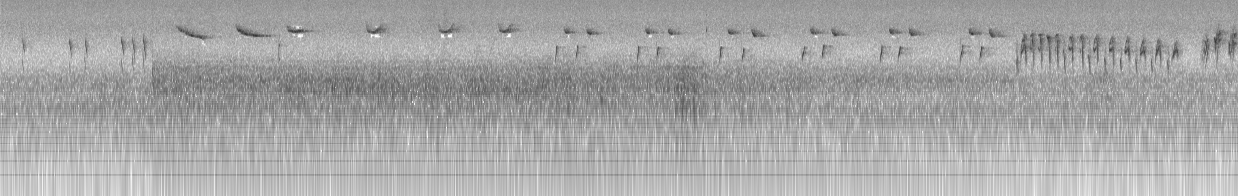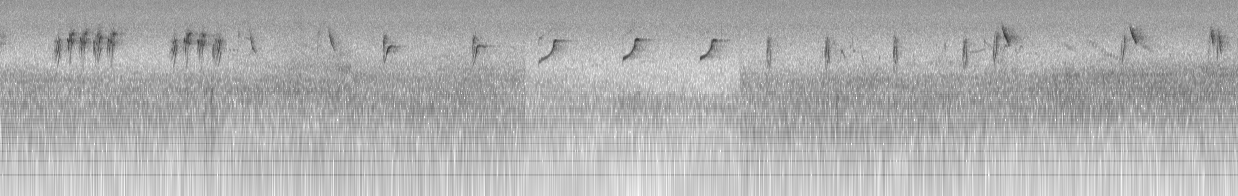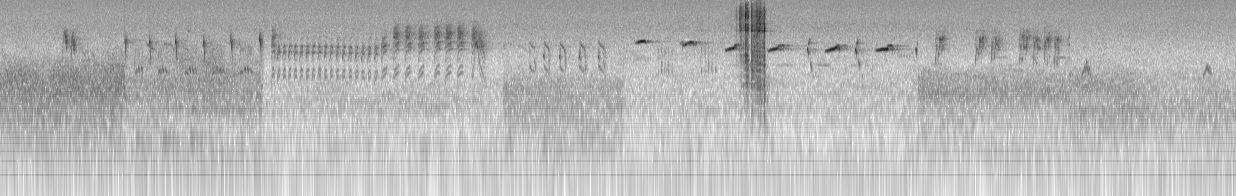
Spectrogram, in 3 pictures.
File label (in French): Verderolle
